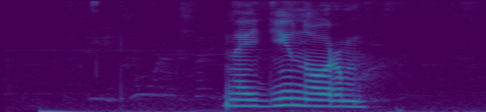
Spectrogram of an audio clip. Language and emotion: Russian, neutral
